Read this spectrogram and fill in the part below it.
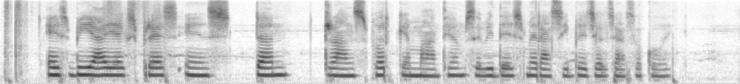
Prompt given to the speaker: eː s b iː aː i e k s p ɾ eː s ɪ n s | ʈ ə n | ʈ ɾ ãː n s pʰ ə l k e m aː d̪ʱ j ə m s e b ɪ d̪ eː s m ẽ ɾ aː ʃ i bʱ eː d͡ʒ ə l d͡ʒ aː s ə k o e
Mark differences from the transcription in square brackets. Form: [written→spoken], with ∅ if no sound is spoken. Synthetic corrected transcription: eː s b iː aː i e k s p ɾ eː s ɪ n s | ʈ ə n | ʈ ɾ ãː n s pʰ ə [l→ɾ] k e m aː d̪ʱ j ə m s e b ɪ d̪ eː [s→ʃ] m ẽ ɾ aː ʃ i bʱ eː d͡ʒ ə l d͡ʒ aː s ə k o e

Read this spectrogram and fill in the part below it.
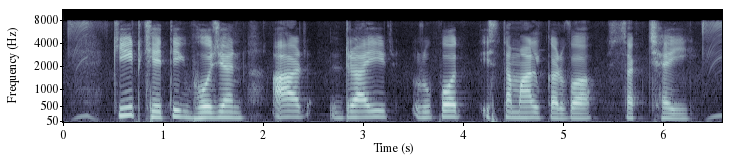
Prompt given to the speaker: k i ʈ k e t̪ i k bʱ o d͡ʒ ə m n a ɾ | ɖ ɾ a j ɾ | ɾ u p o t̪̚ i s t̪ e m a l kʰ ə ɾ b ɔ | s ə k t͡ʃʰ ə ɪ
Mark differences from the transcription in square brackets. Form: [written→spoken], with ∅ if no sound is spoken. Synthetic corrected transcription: k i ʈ [k→kʰ] e t̪ i k bʱ o d͡ʒ ə [m→∅] n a ɾ | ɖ ɾ a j ɾ | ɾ u p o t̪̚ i s t̪ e m a l [kʰ→k] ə ɾ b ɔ | s ə k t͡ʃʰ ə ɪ

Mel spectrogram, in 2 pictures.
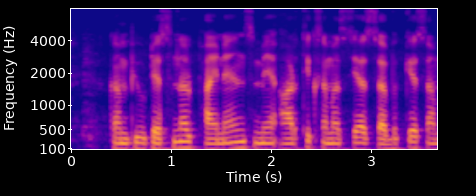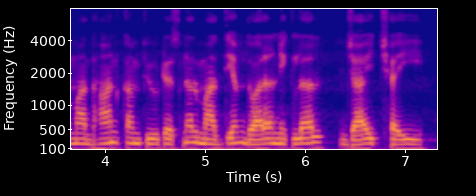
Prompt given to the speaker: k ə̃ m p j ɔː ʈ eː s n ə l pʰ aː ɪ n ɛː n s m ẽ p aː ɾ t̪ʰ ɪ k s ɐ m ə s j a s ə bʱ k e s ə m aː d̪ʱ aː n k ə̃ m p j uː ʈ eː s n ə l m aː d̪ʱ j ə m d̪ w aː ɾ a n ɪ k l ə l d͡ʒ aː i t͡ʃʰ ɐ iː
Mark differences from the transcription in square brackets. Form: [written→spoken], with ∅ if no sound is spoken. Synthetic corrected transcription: k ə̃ m p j [ɔː→uː] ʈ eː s n ə l pʰ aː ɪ n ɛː n s m ẽ [p→ʔ] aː ɾ t̪ʰ ɪ k s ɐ m ə s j a s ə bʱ k e s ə m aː d̪ʱ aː n k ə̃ m p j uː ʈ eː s n ə l m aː d̪ʱ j ə m d̪ w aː ɾ a n ɪ k l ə l d͡ʒ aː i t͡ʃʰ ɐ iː

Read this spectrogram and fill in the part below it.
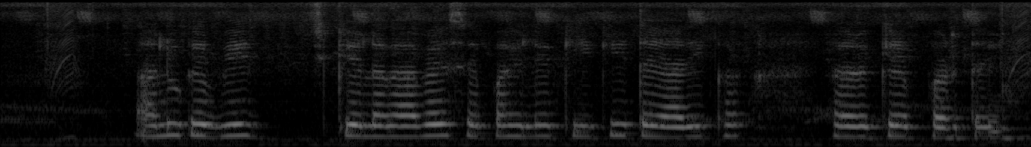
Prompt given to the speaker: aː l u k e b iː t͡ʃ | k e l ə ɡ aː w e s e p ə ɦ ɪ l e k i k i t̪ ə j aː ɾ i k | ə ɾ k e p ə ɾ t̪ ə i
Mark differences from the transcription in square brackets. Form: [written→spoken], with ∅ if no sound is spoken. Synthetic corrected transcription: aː l u k e b iː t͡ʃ | k e l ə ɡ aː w e s e p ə ɦ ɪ l e k i k i t̪ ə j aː ɾ i k | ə ɾ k e p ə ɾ t̪ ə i

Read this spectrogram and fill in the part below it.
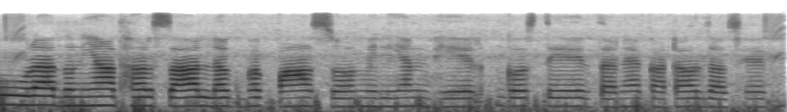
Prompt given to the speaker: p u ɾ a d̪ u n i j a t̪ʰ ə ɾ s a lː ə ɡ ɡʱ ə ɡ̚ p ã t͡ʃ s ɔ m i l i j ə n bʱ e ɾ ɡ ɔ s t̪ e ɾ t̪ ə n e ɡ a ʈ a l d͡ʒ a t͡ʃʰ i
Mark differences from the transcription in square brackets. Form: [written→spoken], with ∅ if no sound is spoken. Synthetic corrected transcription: p u ɾ a d̪ u n i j a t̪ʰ ə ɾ s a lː ə ɡ [ɡʱ→bʱ] ə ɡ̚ p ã t͡ʃ s ɔ m i l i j ə n bʱ e ɾ ɡ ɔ s t̪ e ɾ t̪ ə n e [ɡ→k] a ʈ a l d͡ʒ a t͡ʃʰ [i→ɛ]

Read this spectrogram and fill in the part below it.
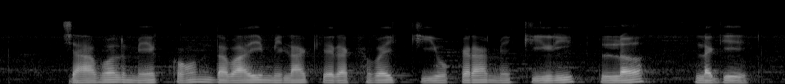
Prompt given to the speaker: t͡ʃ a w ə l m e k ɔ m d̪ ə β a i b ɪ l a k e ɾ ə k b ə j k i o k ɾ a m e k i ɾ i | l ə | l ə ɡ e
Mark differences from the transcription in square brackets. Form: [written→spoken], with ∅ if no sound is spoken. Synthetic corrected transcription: t͡ʃ a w ə l m e k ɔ [m→n] d̪ ə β a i [b→m] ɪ l a k e ɾ ə [k→kʰ] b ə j k i o k ɾ a m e k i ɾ i | l ə | l ə ɡ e

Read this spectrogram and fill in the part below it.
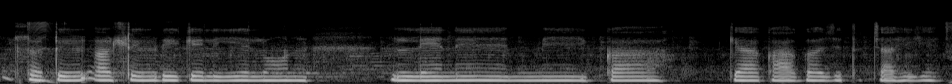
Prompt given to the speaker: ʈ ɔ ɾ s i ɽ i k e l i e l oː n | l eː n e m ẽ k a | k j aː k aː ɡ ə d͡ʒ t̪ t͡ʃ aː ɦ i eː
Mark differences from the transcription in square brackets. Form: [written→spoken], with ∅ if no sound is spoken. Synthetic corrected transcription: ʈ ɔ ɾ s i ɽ i k e l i e l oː n | l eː n e m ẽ k a | k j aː k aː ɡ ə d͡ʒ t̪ t͡ʃ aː ɦ i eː

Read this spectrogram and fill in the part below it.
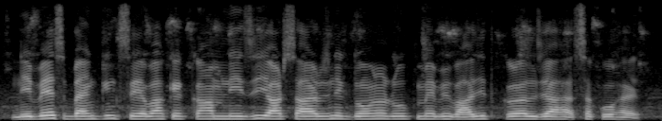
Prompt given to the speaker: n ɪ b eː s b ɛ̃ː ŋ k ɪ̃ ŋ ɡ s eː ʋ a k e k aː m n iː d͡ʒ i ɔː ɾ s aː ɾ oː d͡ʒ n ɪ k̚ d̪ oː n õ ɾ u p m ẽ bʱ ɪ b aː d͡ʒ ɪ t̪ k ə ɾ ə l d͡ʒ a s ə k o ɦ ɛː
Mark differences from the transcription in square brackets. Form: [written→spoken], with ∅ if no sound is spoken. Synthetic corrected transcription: n ɪ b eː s b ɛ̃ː ŋ k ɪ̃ ŋ ɡ s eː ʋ a k e k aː m n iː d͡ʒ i ɔː ɾ s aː ɾ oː d͡ʒ n ɪ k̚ d̪ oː n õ ɾ [u→uː] p m ẽ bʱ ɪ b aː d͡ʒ ɪ t̪ k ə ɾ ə l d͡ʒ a s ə k o ɦ ɛː

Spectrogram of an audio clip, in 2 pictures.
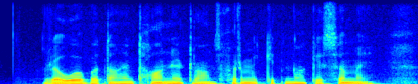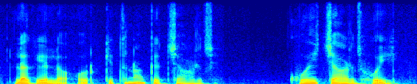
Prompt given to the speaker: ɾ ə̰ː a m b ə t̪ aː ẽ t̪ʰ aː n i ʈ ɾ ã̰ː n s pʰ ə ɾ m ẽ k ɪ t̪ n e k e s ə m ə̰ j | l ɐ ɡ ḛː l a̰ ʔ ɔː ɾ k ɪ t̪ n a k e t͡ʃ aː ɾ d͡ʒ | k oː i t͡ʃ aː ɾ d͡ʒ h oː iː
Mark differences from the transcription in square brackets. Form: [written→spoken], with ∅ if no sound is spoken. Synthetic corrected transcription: ɾ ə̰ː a [m→∅] b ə t̪ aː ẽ t̪ʰ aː n [i→e] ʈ ɾ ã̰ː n s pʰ ə ɾ m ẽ k ɪ t̪ n [e→a] k e s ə m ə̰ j | l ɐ ɡ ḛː l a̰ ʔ ɔː ɾ k ɪ t̪ n a k e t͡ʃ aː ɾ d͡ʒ | k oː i t͡ʃ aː ɾ d͡ʒ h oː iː

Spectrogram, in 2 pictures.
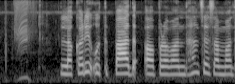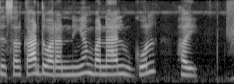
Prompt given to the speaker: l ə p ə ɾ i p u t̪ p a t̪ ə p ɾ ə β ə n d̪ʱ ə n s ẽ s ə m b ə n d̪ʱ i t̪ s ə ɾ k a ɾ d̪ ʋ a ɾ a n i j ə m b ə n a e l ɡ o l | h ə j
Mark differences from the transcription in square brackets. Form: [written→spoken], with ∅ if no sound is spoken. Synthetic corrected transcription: l ə [p→k] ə ɾ i [p→ʔ] u t̪ p a [t̪→d̪] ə p ɾ ə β ə n d̪ʱ ə n s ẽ s ə m b ə n d̪ʱ i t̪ s ə ɾ k a ɾ d̪ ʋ a ɾ a n i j ə m b ə n a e l ɡ o l | h ə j

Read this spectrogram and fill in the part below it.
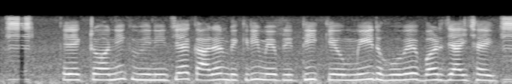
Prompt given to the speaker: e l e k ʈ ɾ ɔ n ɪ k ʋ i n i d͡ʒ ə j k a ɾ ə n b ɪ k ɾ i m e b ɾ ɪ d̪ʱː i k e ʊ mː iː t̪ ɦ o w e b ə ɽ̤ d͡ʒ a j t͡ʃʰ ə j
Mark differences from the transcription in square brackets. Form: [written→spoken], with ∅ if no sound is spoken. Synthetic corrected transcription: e l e k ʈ ɾ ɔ n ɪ k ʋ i n i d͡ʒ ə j k a ɾ ə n b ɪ k ɾ i m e b ɾ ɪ d̪ʱː i k e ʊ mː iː [t̪→d̪] ɦ o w e b ə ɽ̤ d͡ʒ a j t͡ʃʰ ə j

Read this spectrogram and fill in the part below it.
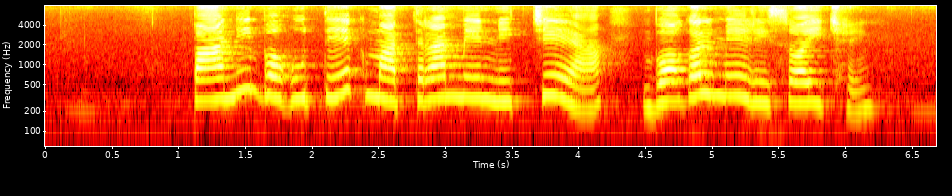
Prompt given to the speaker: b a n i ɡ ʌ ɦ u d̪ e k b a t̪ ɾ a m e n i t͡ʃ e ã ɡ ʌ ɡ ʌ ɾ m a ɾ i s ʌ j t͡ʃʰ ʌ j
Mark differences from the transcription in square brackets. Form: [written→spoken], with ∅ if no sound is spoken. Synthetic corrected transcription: [b→p] a n i [ɡ→b] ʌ ɦ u [d̪→t̪] e k [b→m] a t̪ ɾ a m e n i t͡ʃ e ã [ɡ→b] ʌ ɡ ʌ [ɾ→l] m [a→e] ɾ i s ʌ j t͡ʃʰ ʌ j

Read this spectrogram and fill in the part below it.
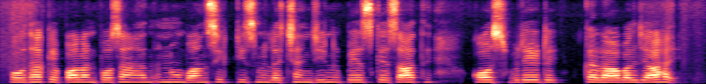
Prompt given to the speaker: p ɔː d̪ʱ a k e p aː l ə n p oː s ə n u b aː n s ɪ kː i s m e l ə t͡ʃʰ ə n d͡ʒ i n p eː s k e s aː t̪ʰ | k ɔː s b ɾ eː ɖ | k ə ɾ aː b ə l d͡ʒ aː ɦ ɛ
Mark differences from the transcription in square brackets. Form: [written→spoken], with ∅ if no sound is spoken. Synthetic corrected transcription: p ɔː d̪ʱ a k e p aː l ə n p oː s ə n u b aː n s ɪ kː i s m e l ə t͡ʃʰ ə n d͡ʒ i n p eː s k e s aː t̪ʰ | k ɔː s b ɾ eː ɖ | k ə ɾ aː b ə l d͡ʒ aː ɦ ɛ

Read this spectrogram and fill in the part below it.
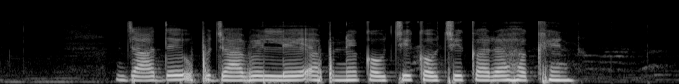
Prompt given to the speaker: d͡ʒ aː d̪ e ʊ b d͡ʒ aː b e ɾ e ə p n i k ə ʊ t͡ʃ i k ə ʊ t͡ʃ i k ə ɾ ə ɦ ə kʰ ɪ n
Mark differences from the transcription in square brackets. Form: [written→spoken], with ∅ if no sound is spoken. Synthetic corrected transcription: d͡ʒ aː d̪ e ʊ [b→p] d͡ʒ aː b e [ɾ→l] e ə p n [i→e] k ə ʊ t͡ʃ i k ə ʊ t͡ʃ i k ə ɾ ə ɦ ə kʰ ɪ n

